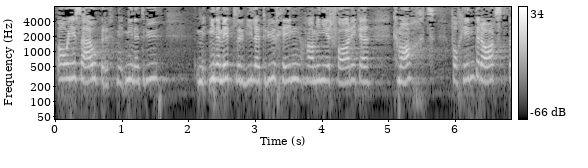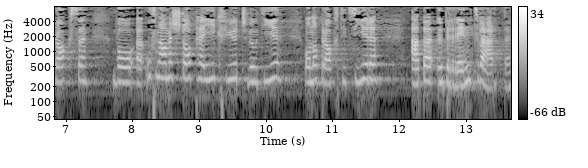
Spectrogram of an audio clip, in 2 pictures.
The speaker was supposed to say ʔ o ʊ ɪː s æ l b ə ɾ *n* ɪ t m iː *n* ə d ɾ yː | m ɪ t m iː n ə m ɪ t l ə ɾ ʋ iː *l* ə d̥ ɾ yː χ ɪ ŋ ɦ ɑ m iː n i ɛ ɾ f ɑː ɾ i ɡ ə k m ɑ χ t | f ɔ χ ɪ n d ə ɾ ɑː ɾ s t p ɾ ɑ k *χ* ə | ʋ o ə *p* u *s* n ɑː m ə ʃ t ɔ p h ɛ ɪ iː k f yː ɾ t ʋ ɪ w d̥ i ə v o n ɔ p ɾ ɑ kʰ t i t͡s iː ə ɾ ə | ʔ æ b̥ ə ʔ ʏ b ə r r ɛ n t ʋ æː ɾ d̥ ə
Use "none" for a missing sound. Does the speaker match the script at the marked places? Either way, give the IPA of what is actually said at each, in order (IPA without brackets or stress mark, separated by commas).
m, n, l, s, ʔ, f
